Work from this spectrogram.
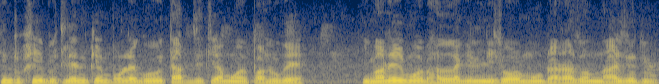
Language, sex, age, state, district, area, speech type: Assamese, male, 60+, Assam, Golaghat, urban, spontaneous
